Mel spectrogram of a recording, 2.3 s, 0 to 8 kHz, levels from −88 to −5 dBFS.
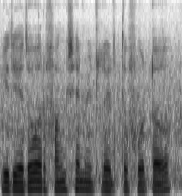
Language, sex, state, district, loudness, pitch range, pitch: Tamil, male, Tamil Nadu, Kanyakumari, -16 LUFS, 105-120 Hz, 115 Hz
